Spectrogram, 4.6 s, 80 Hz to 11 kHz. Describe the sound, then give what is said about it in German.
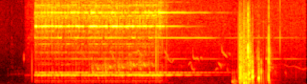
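An old telephone bell rings in an apartment with one steady, shrill burst lasting about two seconds, then a short clattering knock after it stops. “Am 11. März klingelte bei Condon das Telefon.”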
